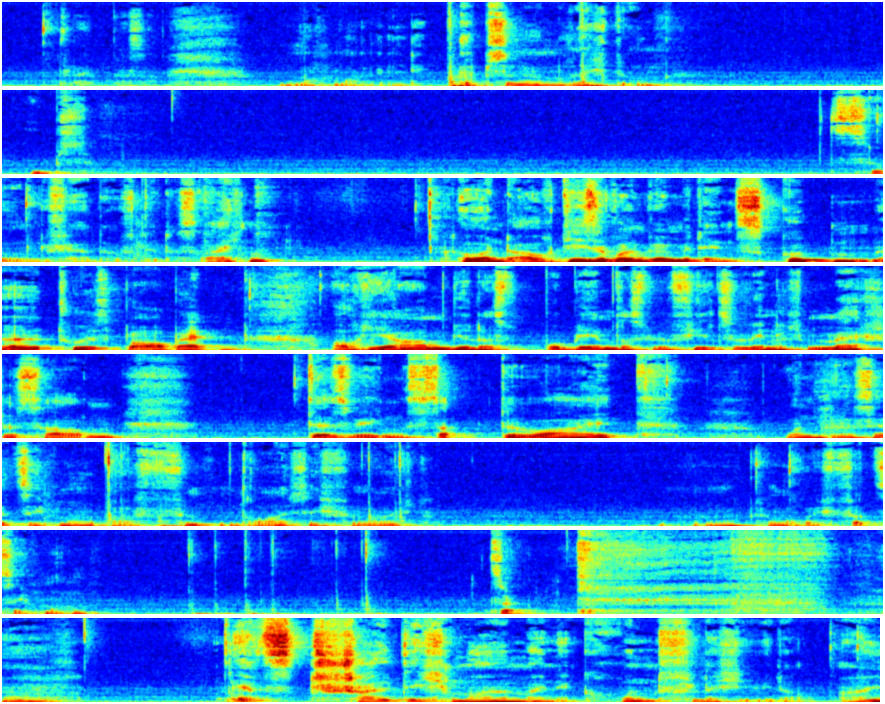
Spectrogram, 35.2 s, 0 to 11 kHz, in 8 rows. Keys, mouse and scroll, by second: 1.6 s, 8.2-9.9 drag, 11.6 click, 18.5-21.9 drag, 25.3-26.8 drag, 34.4-35.2 drag.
